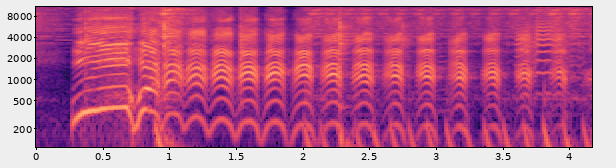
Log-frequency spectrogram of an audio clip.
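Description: A man's drawn-out theatrical laugh through a microphone and PA: a held opening cry, then a fast, even run of "ha-ha-ha" pulses, about five a second.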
